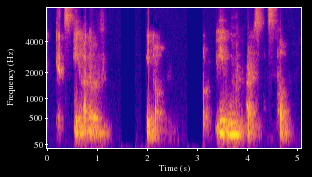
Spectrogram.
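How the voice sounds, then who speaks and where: Audible room echo surrounds a woman as she speaks. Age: 60s. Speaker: defendant's mother, witness. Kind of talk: court testimony. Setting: courtroom. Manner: halting.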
